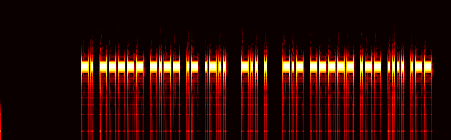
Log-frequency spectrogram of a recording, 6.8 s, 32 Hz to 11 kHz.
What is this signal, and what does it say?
Morse code, heard as a keyed tone, about 36 wpm, 700 Hz. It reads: N0YAL DE K0WHW
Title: USA Callsign DE Callsign - 5 Characters - 35wpm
